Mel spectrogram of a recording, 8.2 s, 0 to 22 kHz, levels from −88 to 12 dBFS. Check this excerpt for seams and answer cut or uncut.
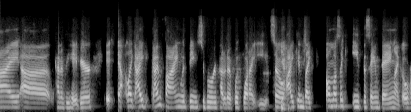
cut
